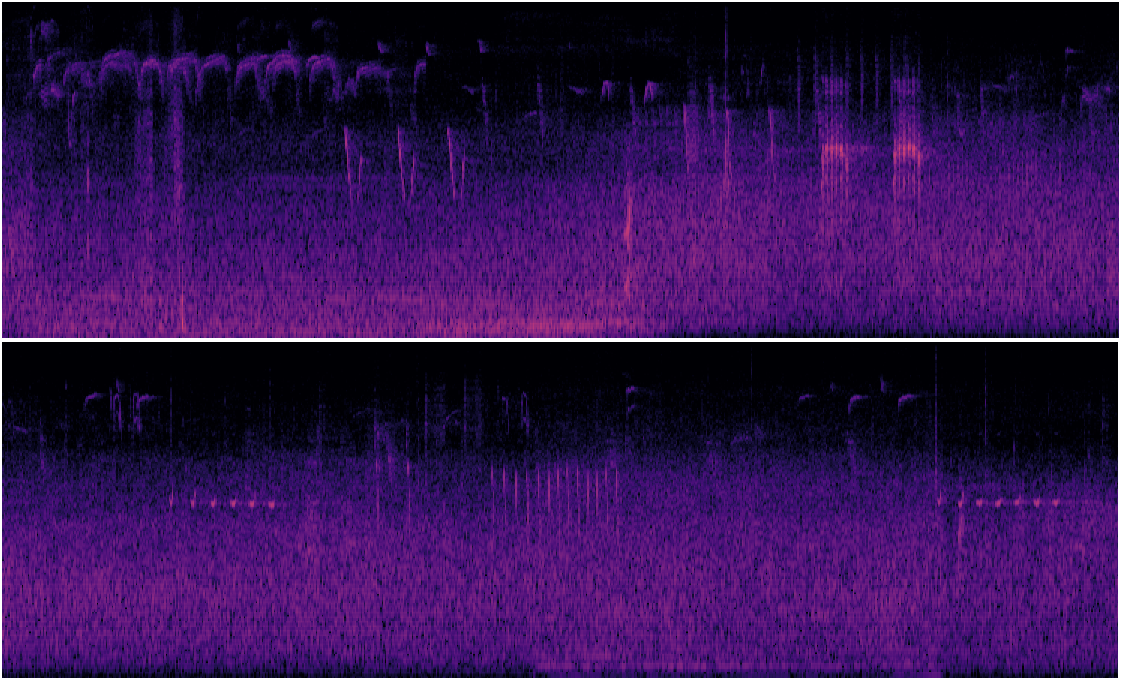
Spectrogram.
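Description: Wild birds calling and singing over a steady outdoor background: high chirping phrases in the first few seconds, two louder short calls about eleven and twelve seconds in, and quick trills of short notes later on. A low hum runs underneath for about five seconds past the middle.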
